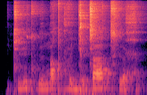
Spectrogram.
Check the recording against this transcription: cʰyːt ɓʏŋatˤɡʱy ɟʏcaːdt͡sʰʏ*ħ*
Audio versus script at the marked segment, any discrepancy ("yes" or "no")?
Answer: no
